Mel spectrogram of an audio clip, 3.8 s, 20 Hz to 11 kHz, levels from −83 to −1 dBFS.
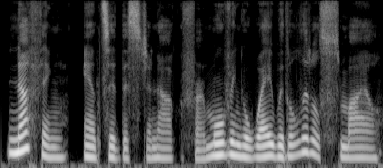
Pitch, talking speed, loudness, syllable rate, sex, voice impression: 180 Hz, 155 wpm, -21 LUFS, 5.7 syllables/s, female, feminine, very adult-like, slightly bright, slightly refreshing, slightly calm, friendly, slightly reassuring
